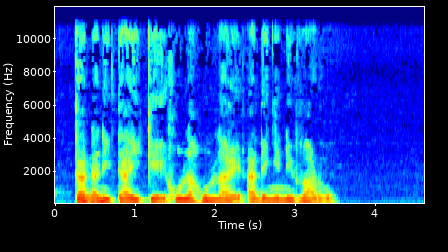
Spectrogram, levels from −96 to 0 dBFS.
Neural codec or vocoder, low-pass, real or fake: none; 10.8 kHz; real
